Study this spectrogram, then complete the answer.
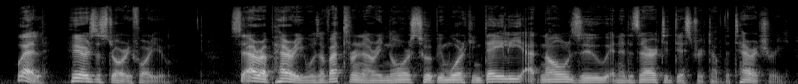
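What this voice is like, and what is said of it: Attempted North Dublin Irish accent. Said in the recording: “I'm going to do this to the best of my ability with what I've practiced in the North Dublin accent ... I'm not quite there yet”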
